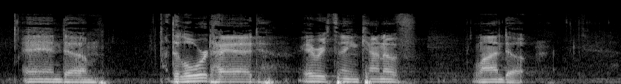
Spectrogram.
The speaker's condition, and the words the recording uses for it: None; typical speech.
